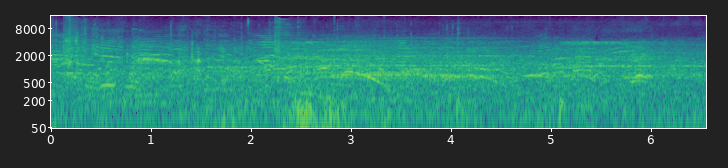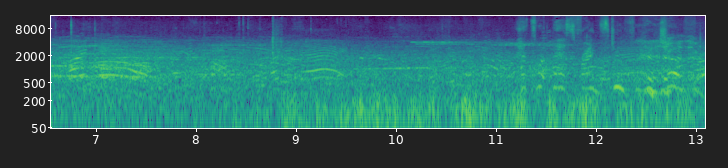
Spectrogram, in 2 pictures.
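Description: A crowd of young people chatters and shouts outdoors.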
